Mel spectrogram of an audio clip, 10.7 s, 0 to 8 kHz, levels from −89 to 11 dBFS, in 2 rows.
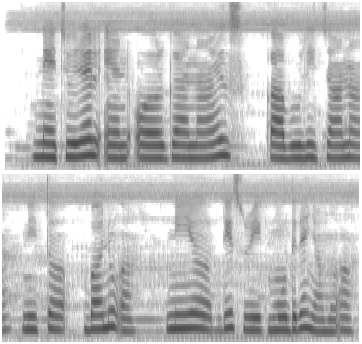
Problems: constant background noise, low volume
